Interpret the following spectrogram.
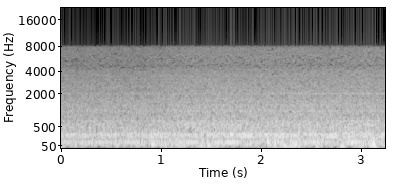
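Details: Beer walk-in cooler condensing unit, 208V three-phase compressor, after thermal overload reset and pressure control adjustment: even, constant low hum with no clatter, surging or cut-outs; compressor running normally.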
